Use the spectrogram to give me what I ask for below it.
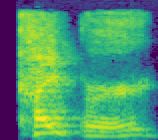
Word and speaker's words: Kuiper: And my email address is, D-I-C-K, .Kuiper, and it rhymes with sniper, but it's spelled Kuiper.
